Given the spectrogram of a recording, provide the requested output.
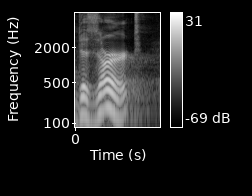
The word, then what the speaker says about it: desert: Hundreds of years ago, this English word desert, also pronounced dessert, meant more than a piece of pumpkin pie.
